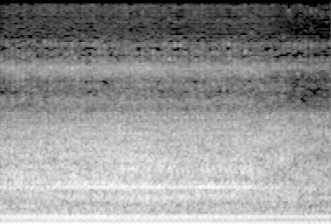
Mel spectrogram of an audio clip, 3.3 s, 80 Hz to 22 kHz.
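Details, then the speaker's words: Abandoned John Deere garden tractor with Briggs Intech 20 hp engine, previously burning oil with a dead cylinder, now started: steady even low thump about 2.5 beats a second, no misses or knocks; runs perfectly, normal running. "Seems to be running perfectly. I don't. It runs great. That thing sounds. This sounds better than anything I own."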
